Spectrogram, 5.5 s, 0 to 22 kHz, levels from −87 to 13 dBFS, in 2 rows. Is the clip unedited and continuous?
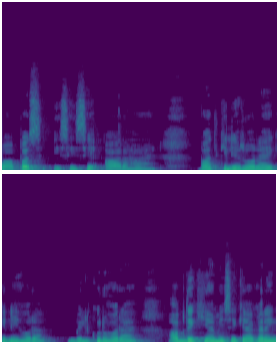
yes; 0 cuts

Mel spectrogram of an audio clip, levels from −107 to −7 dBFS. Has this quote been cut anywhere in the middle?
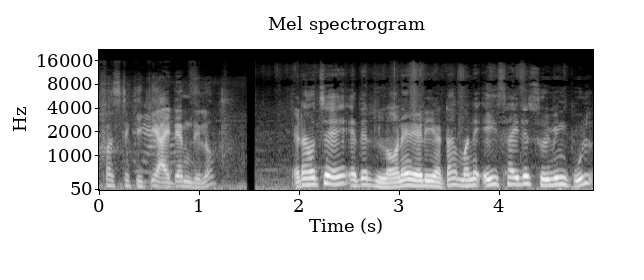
yes; 1 cut; at 1.3 s

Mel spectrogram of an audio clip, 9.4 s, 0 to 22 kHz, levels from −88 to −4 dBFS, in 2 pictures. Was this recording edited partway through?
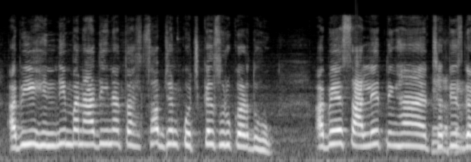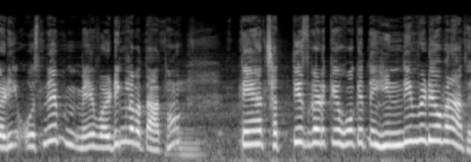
no; 0 cuts

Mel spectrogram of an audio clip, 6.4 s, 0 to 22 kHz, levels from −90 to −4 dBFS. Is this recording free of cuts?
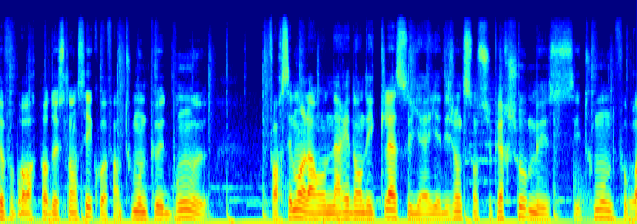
yes; 0 cuts

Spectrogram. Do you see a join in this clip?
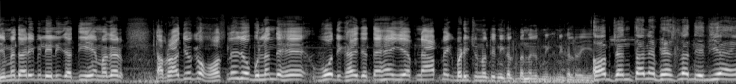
no; 0 cuts

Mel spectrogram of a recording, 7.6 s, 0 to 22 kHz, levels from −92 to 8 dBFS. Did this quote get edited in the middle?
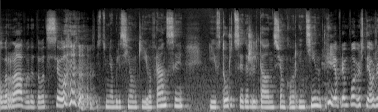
yes; 2 cuts; at 2.0 s, 6.5 s

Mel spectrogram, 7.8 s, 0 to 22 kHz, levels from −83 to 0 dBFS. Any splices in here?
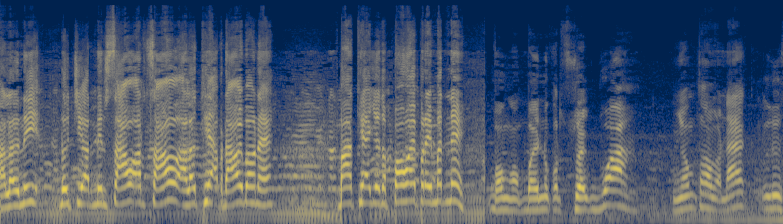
yes; 1 cut; at 4.8 s

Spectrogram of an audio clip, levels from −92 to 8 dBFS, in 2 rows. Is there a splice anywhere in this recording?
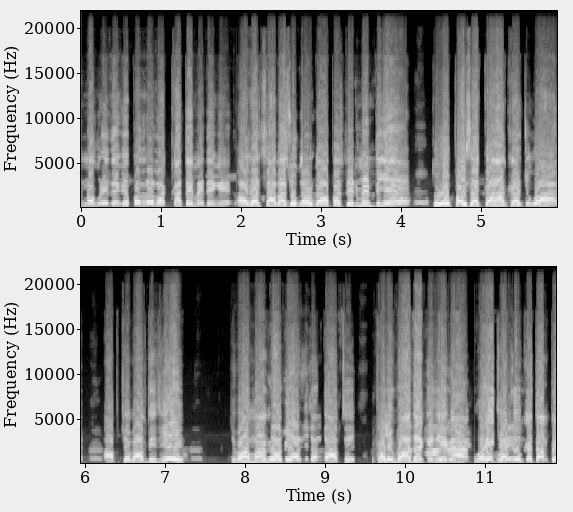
yes; 2 cuts; at 1.8 s, 10.8 s

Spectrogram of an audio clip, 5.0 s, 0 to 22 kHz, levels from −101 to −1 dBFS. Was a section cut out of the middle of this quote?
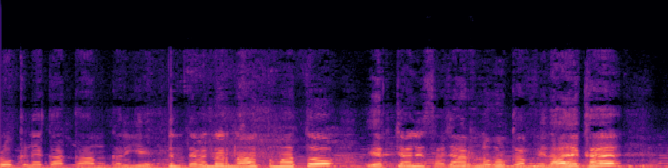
yes; 1 cut; at 1.3 s

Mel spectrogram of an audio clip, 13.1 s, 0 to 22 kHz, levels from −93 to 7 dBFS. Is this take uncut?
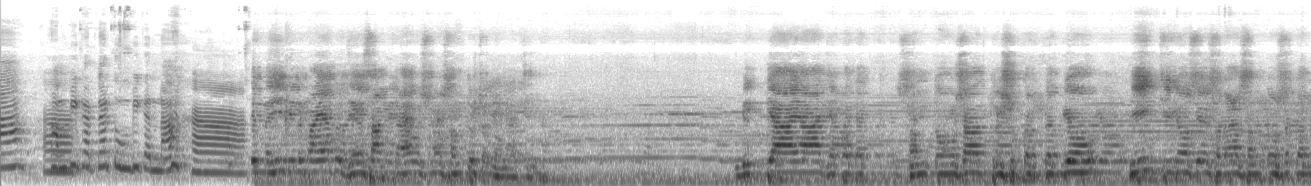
no; 1 cut; at 2.5 s

